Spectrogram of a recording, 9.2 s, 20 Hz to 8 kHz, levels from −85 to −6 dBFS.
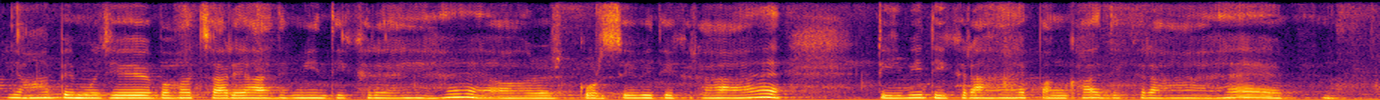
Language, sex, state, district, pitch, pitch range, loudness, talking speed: Hindi, female, Bihar, West Champaran, 215 Hz, 205-220 Hz, -16 LUFS, 150 wpm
